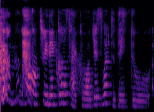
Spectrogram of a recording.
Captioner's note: everyone laughs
